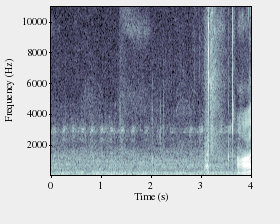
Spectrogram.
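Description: Golf utility club (hybrid) striking a ball off the fairway turf about three seconds in: one sharp crack, followed by a fainter click and a man's short 'ah' as he watches the shot.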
